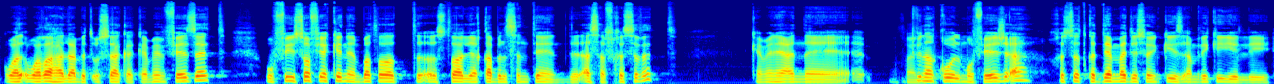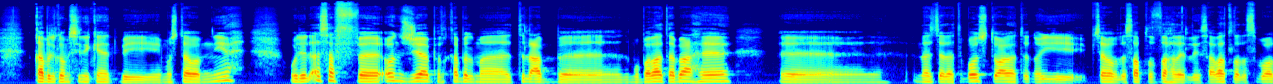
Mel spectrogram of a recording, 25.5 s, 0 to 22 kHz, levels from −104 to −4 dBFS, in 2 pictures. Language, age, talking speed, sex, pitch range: Arabic, 20-39, 120 wpm, male, 120-145 Hz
